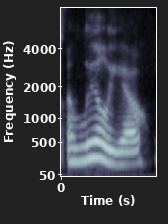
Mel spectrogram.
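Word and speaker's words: A'Lelia: Her daughter, which I believe is pronounced Alelia Walker, became the president of the Madam C.J.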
